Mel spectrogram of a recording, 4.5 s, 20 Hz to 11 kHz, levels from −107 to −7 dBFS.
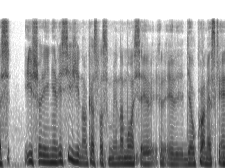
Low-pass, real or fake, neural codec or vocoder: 7.2 kHz; real; none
